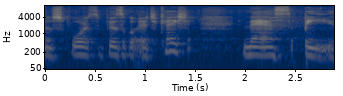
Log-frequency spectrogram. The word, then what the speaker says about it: NASP: NASP is how you say that.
